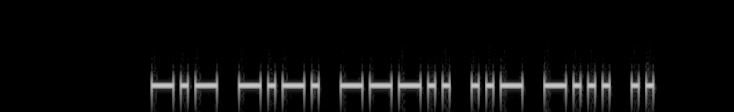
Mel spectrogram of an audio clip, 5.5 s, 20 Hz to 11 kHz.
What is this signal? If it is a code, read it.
Morse code, heard as a keyed tone, about 22 wpm, 700 Hz. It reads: KC8UBI
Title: USA Call Signs - 2x Character Spacing - 22wpm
